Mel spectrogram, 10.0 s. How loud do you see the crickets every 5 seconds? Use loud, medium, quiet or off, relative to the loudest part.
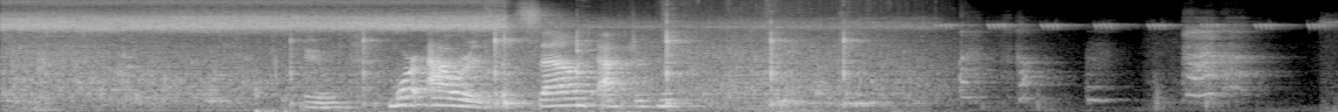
loud, quiet.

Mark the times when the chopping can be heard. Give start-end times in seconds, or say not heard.
1.9-7.2.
